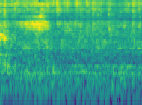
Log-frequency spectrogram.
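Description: Water from a borewell pump pouring into a bucket, a steady splashing gush heard at moderate level throughout with faint background noise.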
